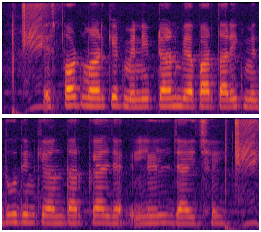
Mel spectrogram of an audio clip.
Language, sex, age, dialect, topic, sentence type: Magahi, male, 18-24, Western, banking, statement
